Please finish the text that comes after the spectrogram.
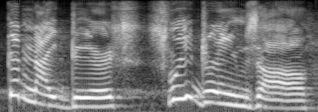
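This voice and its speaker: A woman's voice: mid-range voice, very animated, slow, a bit bright. An actress playing a worried, tender middle-aged mother in an audio drama.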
